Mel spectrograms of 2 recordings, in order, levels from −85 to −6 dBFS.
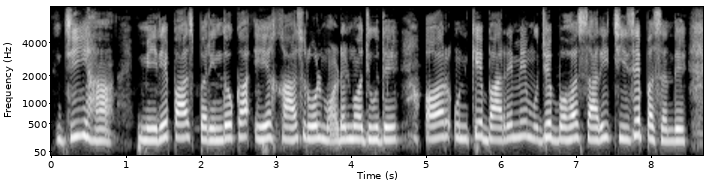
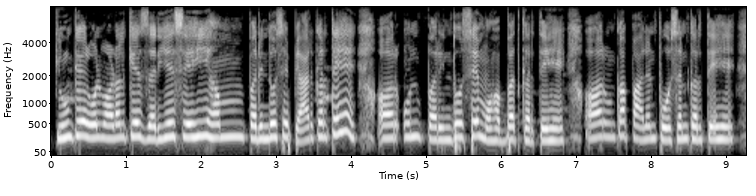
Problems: constant background noise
